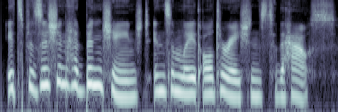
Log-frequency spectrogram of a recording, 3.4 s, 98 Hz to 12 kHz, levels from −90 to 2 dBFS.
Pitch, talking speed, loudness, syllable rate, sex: 235 Hz, 215 wpm, -15 LUFS, 5.9 syllables/s, female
